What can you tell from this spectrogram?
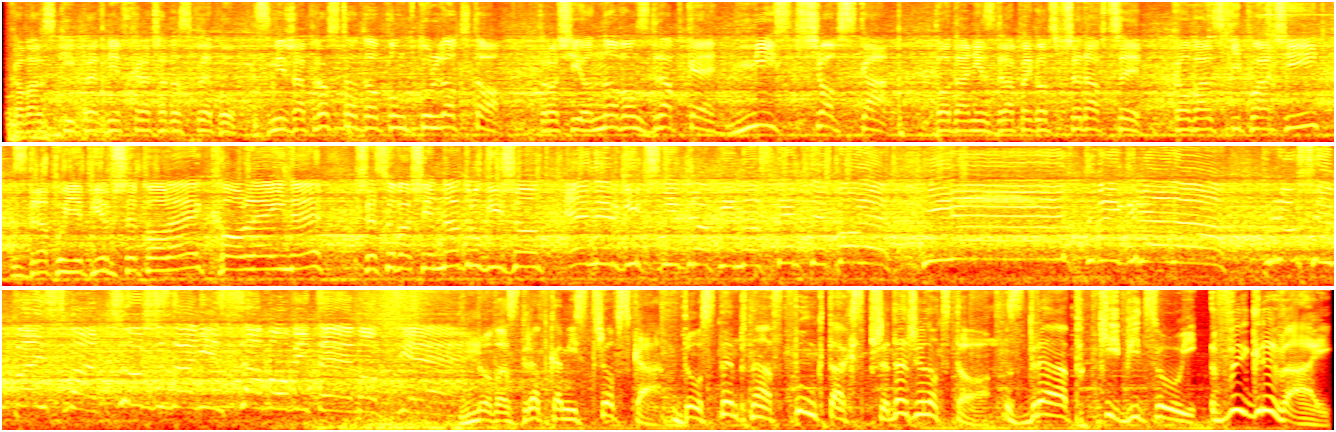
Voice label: Male VO Aktorskie

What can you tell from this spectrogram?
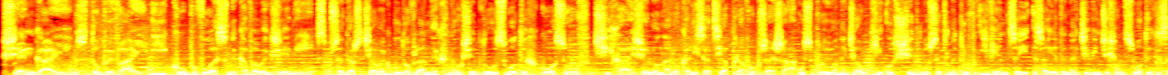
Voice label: Male VO Commercial

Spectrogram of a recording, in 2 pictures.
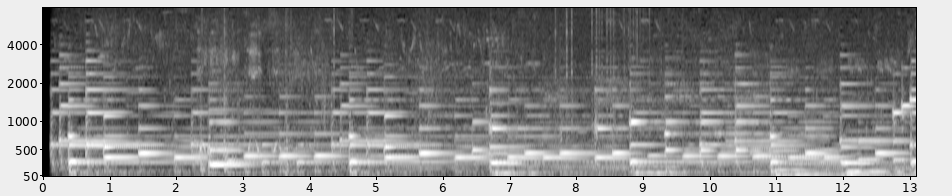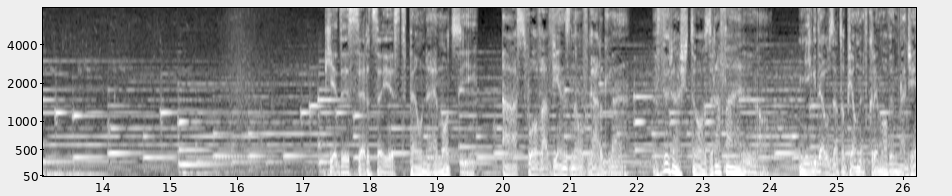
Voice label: Male VO Commercial

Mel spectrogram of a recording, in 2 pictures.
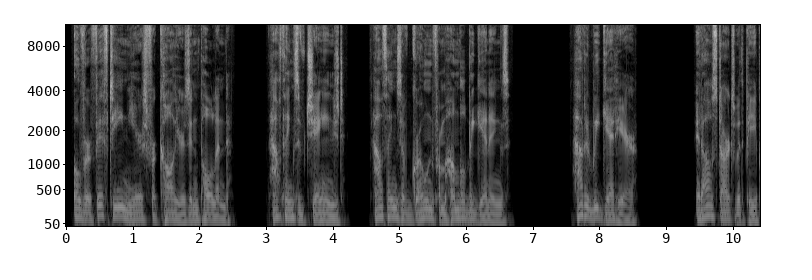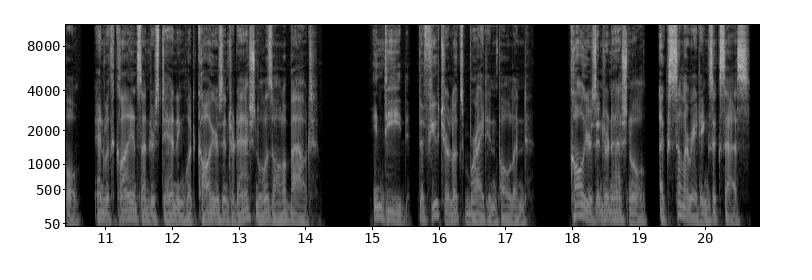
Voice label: Male US Corporate

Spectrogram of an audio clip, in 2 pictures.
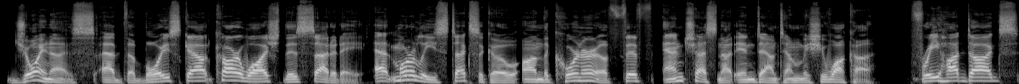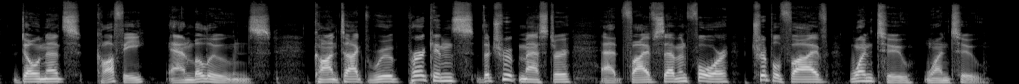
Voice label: Male US Commercial

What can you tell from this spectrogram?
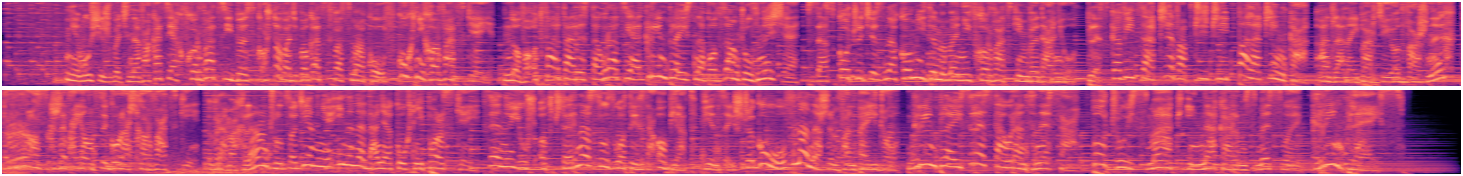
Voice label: Female VO Commercial

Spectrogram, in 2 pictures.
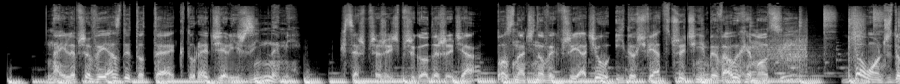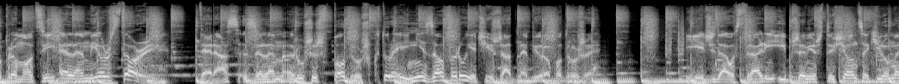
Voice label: Male VO Corporate

